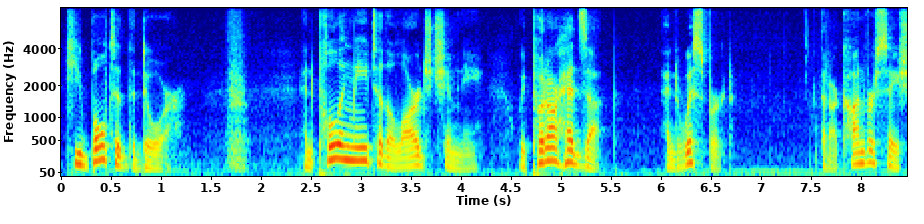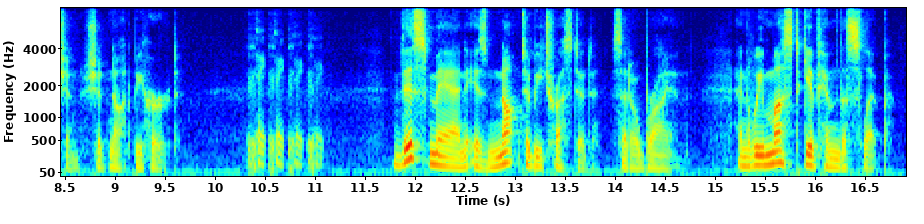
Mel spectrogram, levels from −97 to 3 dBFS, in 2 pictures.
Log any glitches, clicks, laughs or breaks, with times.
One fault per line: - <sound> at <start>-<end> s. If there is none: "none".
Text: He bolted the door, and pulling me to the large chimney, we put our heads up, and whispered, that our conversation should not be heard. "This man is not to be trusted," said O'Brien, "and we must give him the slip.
- breath at 1.6-1.9 s
- laugh at 10.3-11.1 s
